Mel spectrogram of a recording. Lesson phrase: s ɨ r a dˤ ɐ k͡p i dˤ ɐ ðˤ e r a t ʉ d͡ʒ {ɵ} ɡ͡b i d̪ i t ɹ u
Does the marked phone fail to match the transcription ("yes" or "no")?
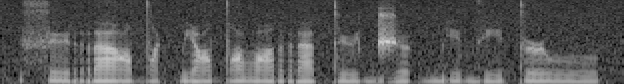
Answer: no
